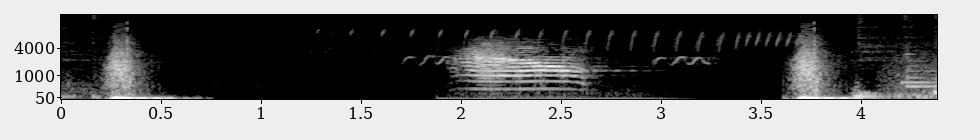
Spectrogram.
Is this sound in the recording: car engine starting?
no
